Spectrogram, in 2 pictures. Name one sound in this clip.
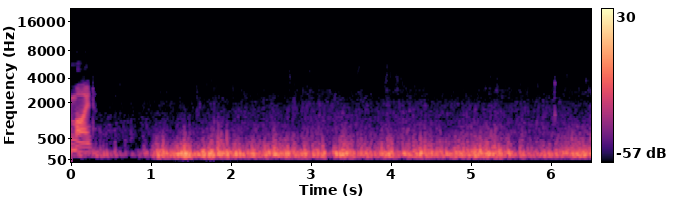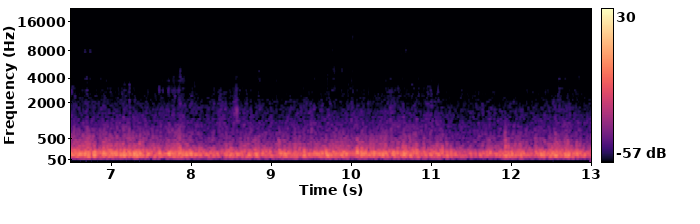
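Wind blows outdoors with a low, steady rumble.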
